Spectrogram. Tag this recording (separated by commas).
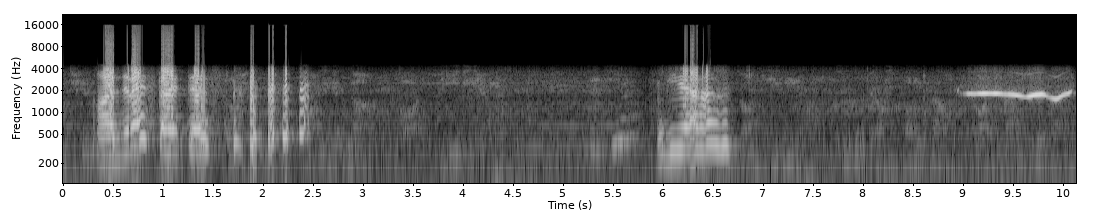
Speech, Music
